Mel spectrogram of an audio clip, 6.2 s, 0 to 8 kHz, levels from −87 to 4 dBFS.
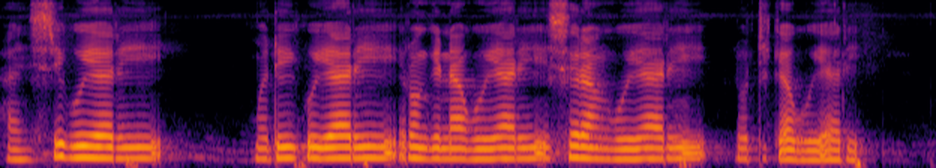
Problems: none marked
